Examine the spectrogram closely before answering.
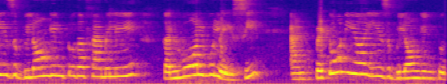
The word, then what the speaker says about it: Convolvulaceae: One is Convolvulaceae, pronunciation Convolvulaceae.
